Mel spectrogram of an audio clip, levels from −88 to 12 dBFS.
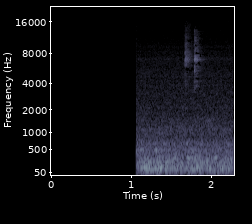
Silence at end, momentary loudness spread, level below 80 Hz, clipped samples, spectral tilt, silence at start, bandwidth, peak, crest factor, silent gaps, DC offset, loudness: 0 s; 5 LU; -56 dBFS; under 0.1%; -6 dB/octave; 1.05 s; 16 kHz; -26 dBFS; 16 dB; none; under 0.1%; -40 LUFS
